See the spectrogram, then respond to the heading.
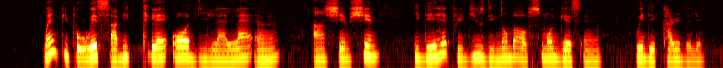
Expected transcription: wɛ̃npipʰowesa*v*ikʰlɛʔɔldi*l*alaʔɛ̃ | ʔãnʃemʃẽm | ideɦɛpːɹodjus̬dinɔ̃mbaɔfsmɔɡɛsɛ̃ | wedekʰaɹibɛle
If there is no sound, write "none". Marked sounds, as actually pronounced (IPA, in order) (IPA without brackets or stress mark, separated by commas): b, l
